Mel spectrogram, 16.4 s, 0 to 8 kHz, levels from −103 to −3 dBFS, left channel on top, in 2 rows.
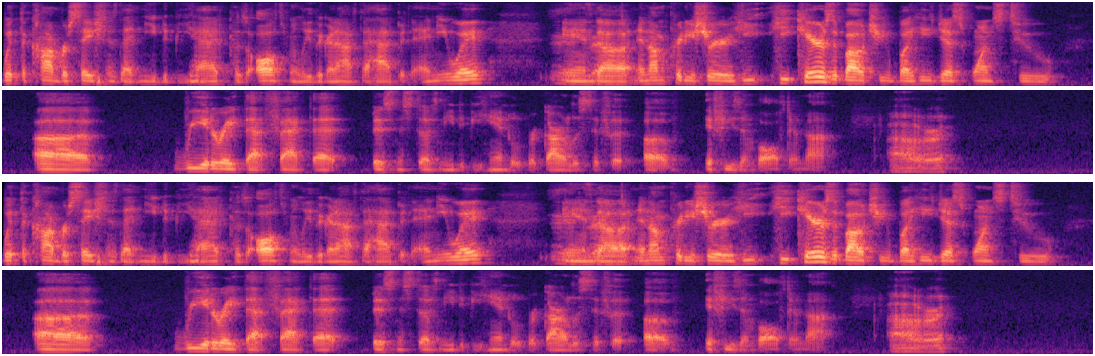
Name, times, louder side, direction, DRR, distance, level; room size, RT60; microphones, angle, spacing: voice 1, 0.0-7.9 8.4-8.8 9.5-10.7 11.0-13.2 13.5-14.4, equal, 5° left, 0.5 m, -26 dB
voice 2, 4.1-4.8 14.8-15.2, right 2 dB, 20° right, 1.5 m, -34 dB
7.3 x 6.1 x 3.0 m
head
